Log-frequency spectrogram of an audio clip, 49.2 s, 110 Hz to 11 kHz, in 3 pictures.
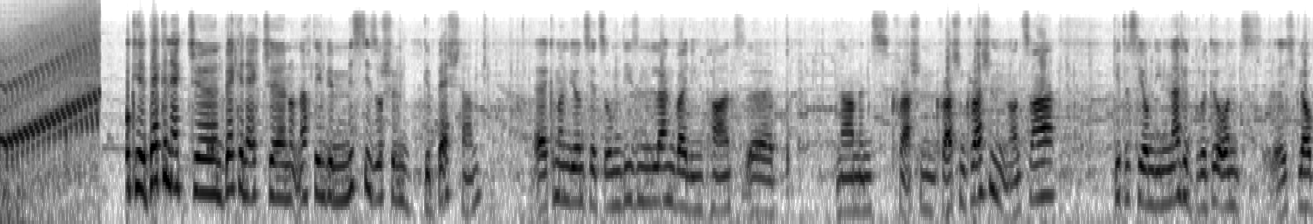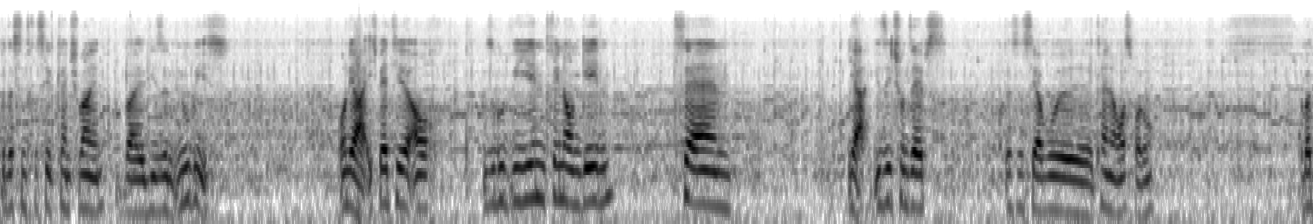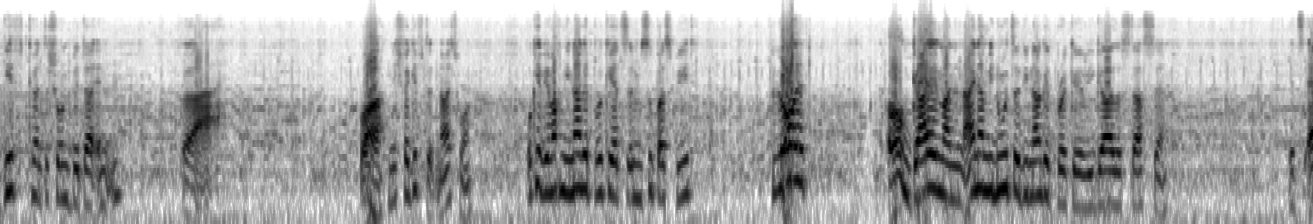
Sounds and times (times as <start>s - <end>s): Speech: 1.6s - 6.0s, 6.7s - 9.7s, 10.5s - 13.2s, 13.9s - 19.3s, 20.6s - 24.1s, 24.8s - 25.6s, 27.0s - 28.2s, 29.0s - 30.8s, 32.7s - 34.4s, 35.1s - 35.7s, 37.4s - 38.8s, 39.4s - 41.6s, 42.5s - 43.0s, 44.0s - 47.5s, 49.0s - 49.2s.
